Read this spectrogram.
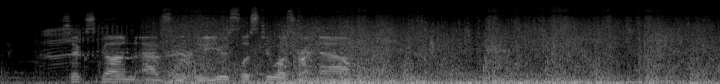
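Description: Magic spells blast and crackle in a fight.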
